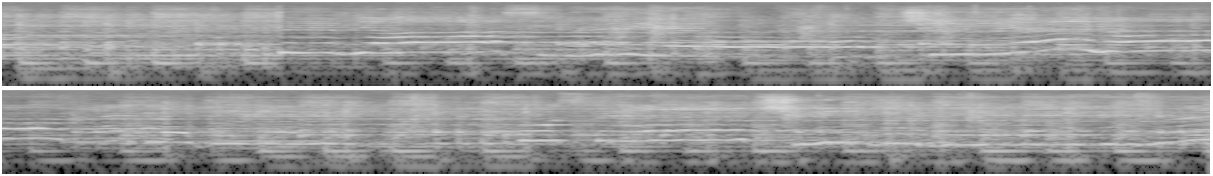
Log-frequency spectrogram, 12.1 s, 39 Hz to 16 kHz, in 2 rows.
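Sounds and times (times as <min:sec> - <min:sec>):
pop accompaniment with steady beat: 0:00.0 - 0:12.0
girl singing into a microphone: 0:01.3 - 0:07.9, 0:08.6 - 0:12.0.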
